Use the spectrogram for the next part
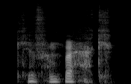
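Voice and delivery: pleading from far away with distant echo. Game narrator voicing a distant echo in the knight's voice: pleading knight's voice. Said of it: "it's more pleading than anything".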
